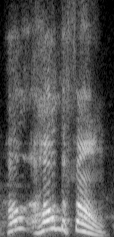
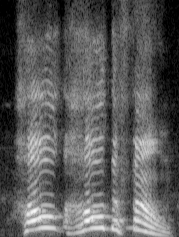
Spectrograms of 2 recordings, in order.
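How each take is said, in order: First: Said in the usual way. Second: Slow, drawn-out "hold the phone"; dramatic slow repeat. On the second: Shown as a demonstration. Spotting the cage in the host's house, slow mock disbelief. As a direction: stretch each word out in disbelief.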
